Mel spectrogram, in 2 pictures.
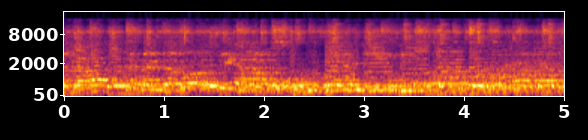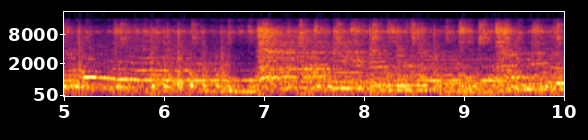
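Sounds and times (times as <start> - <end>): keyboard accompaniment: 0.0 - 10.0
voices singing gospel: 0.0 - 10.0.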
